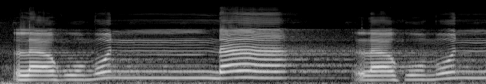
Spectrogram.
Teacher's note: Jadi mimnya ditekan kemudian ditahan lebih kurang 2 harokat. Untuk alif lamnya tidak lagi dibaca, ya. · Cara bacanya mimnya ditekan kemudian langsung masuk ke huruf nun. dengan cara ditahan, karena di sini huruf syamsinya adalah nun yang bertasydid. · dengan cara ditahan, karena di sini huruf syamsinya adalah nun yang bertasydid. Jadi nun ini dinamakan dengan ghunnah musyaddadah. Cara bacanya didengungkan.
